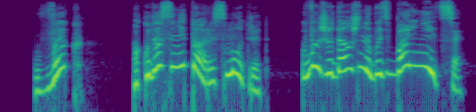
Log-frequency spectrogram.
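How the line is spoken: Strained squeak. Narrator (Russian): С трудом овладев голосом, пискнула я

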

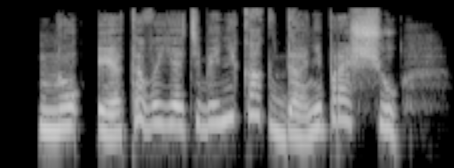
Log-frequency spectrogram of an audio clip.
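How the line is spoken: Exclaiming. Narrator (Russian): воскликнула она

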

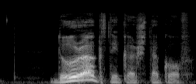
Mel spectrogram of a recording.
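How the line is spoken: Calm. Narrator (Russian): спокойно произнес Виталик

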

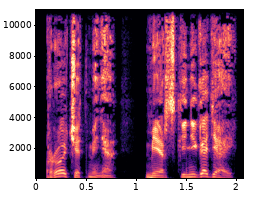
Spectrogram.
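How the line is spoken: Pale-faced shout. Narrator (Russian): крикнула она с побелевшим лицом

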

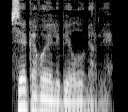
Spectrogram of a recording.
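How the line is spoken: Sighing. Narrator (Russian): вздохнул он

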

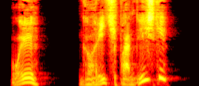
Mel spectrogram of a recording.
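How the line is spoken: Indignant exclamation. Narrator (Russian): возмущенно воскликнул Фадж

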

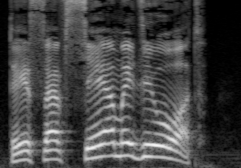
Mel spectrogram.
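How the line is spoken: Growl. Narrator (Russian): прорычал Ваймс

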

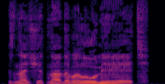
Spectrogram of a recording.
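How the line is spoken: Growl. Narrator (Russian): прорычал Блэк

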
